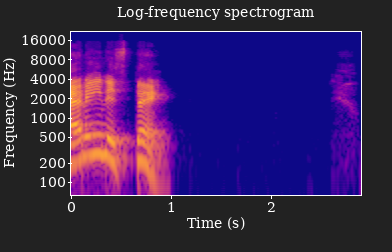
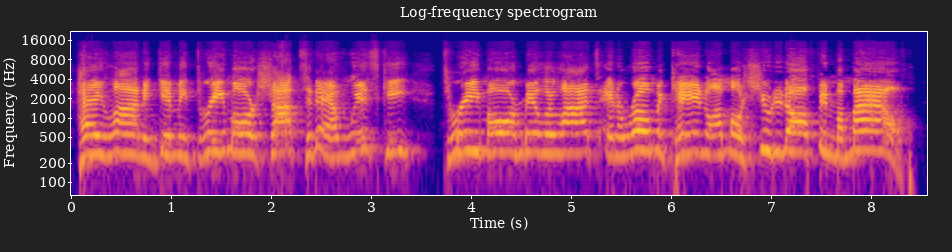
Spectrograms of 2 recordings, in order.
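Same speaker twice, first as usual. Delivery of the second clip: rowdy drinker; 7 semitones higher than usual. Acted. Drinker hollers to Lonnie for shots and a Roman candle, rowdy. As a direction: holler for more shots like a reckless partier. Acting a drunk fireworks daredevil.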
